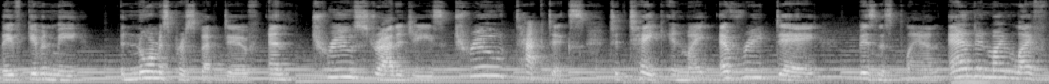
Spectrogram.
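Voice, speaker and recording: A woman's voice: a little high, big pitch swings, unhurried. A woman who hosts a podcast, giving an earnest, grateful scripted testimonial. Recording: voice over music.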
